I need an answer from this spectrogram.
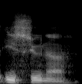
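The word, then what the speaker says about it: Esuna: Yeah, she uses Isuna. That's, I guess, how we pronounce that, or how I'm pronouncing it. It's like sauna.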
